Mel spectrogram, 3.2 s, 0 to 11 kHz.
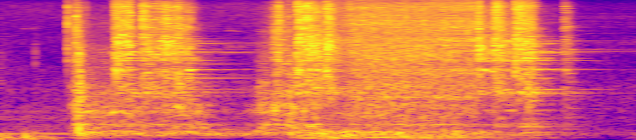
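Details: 1964 Valiant convertible (slant six) that sat abandoned for years, push-button auto in neutral: laboured, uneven cranking bursts for about 2.5 seconds that never catch; smoke from the back of the solenoid atop the starter, starter warm, suggesting starter/solenoid issues.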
